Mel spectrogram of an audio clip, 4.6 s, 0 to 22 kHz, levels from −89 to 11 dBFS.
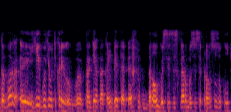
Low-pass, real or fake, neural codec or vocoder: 7.2 kHz; real; none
